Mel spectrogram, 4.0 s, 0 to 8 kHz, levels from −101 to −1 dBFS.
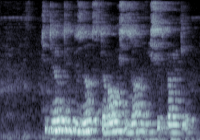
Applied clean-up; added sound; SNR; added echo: classical method WPE with log-MMSE.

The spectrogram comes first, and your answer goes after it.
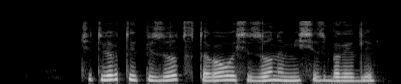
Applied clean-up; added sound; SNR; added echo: none; none; none; none.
